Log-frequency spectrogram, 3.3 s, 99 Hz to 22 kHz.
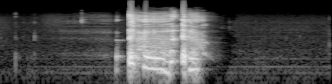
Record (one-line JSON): {"cough_length": "3.3 s", "cough_amplitude": 32768, "cough_signal_mean_std_ratio": 0.35, "survey_phase": "beta (2021-08-13 to 2022-03-07)", "age": "18-44", "gender": "Female", "wearing_mask": "No", "symptom_cough_any": true, "symptom_runny_or_blocked_nose": true, "symptom_shortness_of_breath": true, "symptom_sore_throat": true, "symptom_fatigue": true, "symptom_headache": true, "symptom_change_to_sense_of_smell_or_taste": true, "symptom_onset": "9 days", "smoker_status": "Never smoked", "respiratory_condition_asthma": false, "respiratory_condition_other": false, "recruitment_source": "Test and Trace", "submission_delay": "1 day", "covid_test_result": "Positive", "covid_test_method": "RT-qPCR", "covid_ct_value": 26.0, "covid_ct_gene": "N gene"}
